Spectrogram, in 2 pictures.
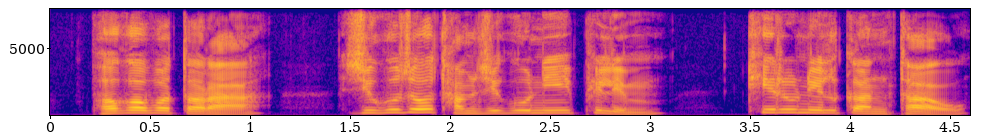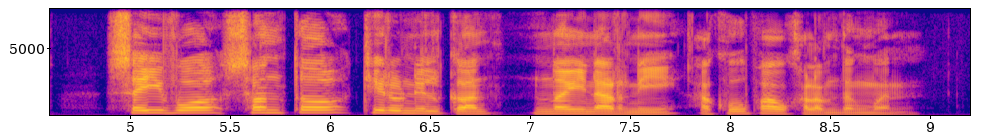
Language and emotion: Bodo, neutral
